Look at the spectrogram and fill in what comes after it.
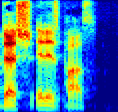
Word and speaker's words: Paz: was it Paz? – That's one of them. – Is how you say it? – Paz and Tesh.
